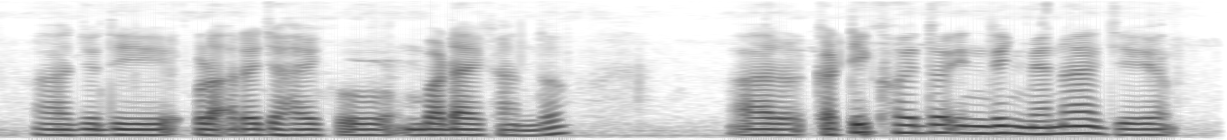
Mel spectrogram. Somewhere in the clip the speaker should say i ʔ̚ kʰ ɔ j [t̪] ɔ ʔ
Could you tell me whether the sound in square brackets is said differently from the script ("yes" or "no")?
yes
